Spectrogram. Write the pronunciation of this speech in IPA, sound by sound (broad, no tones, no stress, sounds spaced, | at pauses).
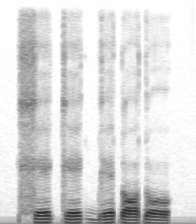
x e k e ɡ͡b ɪ ɗ ɔ ɗ o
